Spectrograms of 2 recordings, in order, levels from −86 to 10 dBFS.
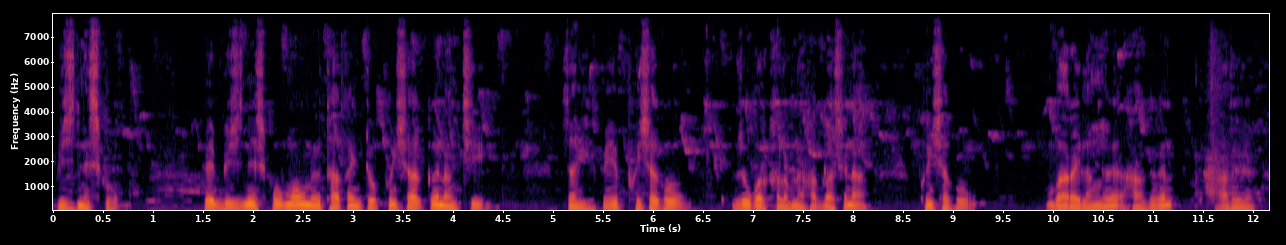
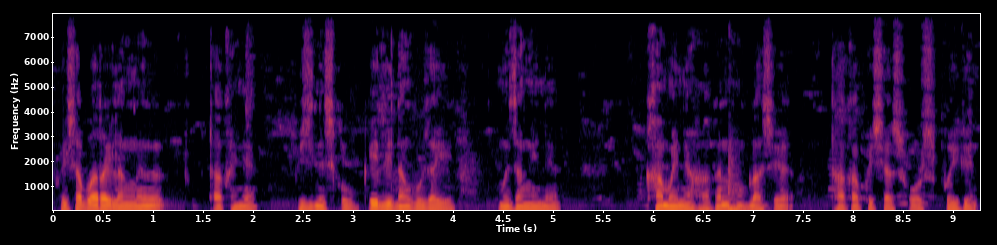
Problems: none marked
